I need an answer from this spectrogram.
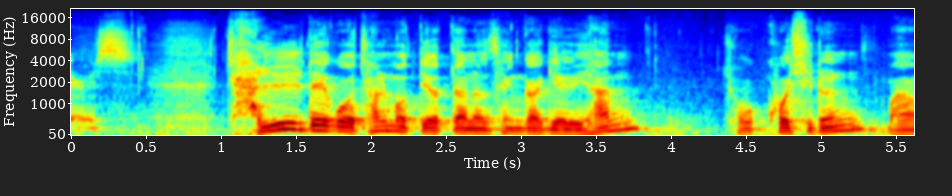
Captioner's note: speaking Korean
